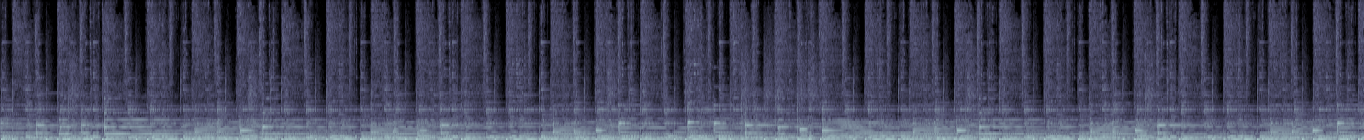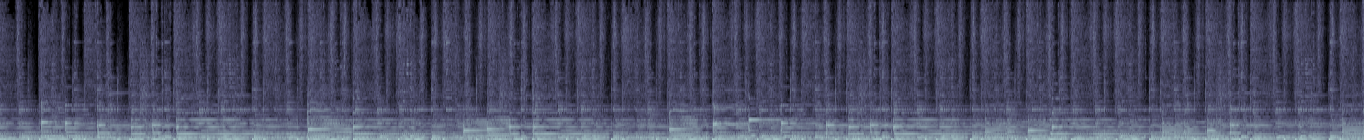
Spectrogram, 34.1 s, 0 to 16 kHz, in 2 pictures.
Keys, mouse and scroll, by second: 3.2-3.8 ctrl+scroll up 6, 5.0-5.8 scroll up 6, 6.4 scroll up 2, 7.0-7.9 scroll up 6, 8.6 scroll down 2, 9.4 click, 10.4 ctrl+z, 10.9 click, 11.2-12.4 drag, 13.1 click, 13.4-14.4 typing, 15.0 click, 16.2-16.9 scroll down 4, 17.0-18.0 scroll down 6, 18.5-19.2 scroll down 4, 19.3 click, 20.0 scroll down 4, 20.5 click, 21.0 scroll down 1, 21.5 click, 22.1 scroll down 1, 22.8 scroll up 1, 26.6 click, 27.1 click, 27.4-28.4 typing, 29.2 click.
